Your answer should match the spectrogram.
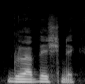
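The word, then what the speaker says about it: Glawischnig: Dieter Glavishnik. And the W is just like a V pronounced, and you'll be okay.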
